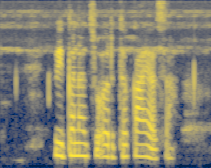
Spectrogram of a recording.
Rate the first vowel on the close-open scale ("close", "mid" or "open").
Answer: close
